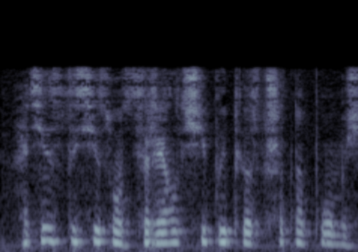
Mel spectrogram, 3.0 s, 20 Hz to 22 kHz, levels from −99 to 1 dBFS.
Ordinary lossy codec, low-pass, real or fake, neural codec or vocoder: AAC, 48 kbps; 7.2 kHz; real; none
